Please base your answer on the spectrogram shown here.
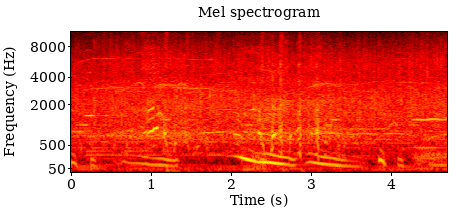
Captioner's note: crowd cheering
